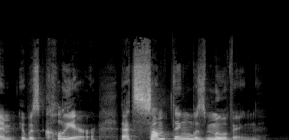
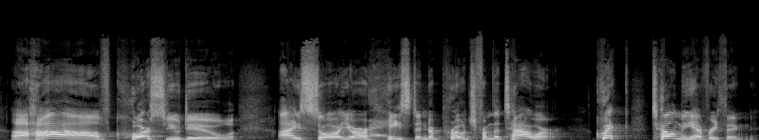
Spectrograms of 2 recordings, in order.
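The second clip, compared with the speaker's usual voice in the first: eager knight; 6 semitones higher, 3 dB louder than usual. Acted. Knight voiced in read story.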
